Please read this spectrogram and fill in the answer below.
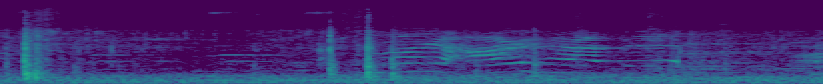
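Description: A child's high voice in the background, a short run of rising and falling calls in the middle. A sharp click sounds right at the start and two more about a second and a half in, from plastic-windowed toy boxes being handled on their peg hooks.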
